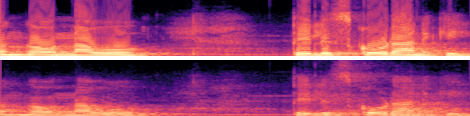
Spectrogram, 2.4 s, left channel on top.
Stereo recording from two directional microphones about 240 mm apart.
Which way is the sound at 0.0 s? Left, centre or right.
Left.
